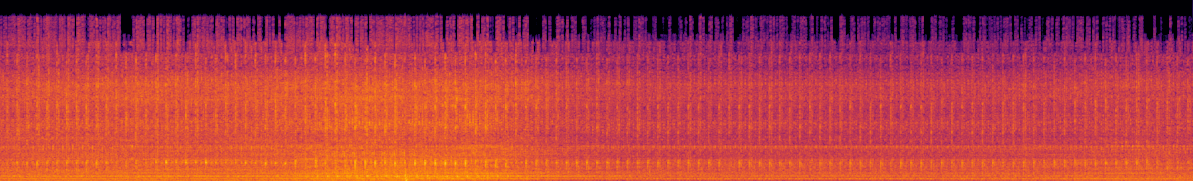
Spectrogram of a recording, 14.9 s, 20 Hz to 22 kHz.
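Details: Honda Odyssey petrol V6 at idle: sharp steady tick about four a second over the engine hum, with a cylinder 2 misfire; cause of the tick suspected, not confirmed.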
